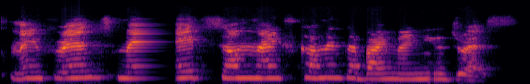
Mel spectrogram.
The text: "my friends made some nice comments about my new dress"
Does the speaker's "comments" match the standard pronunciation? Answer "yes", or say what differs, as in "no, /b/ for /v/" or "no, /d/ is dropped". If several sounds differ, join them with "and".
no, /s/ is dropped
